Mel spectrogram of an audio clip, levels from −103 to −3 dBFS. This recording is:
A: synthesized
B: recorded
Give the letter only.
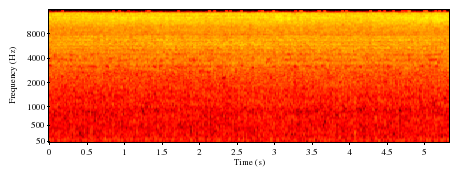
B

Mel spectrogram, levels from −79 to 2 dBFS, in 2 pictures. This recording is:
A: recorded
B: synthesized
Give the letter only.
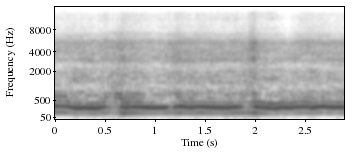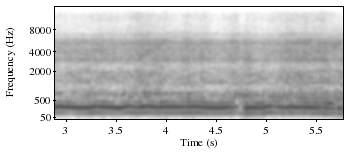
A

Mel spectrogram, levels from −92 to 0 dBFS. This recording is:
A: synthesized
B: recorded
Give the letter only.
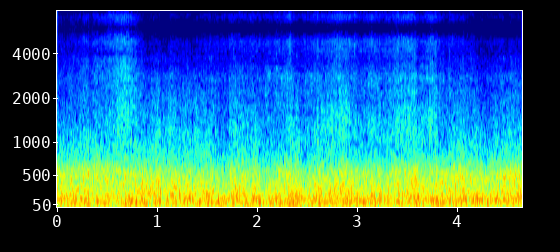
B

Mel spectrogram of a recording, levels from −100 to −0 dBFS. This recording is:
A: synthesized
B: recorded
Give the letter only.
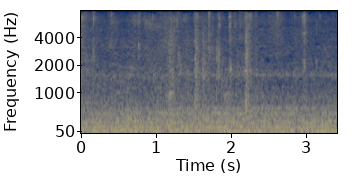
B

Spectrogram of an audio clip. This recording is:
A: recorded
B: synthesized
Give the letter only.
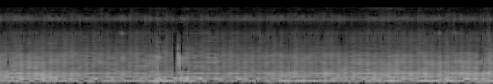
B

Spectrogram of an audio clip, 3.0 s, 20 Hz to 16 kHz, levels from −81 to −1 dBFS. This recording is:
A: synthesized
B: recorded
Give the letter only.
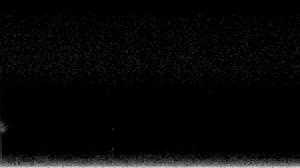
B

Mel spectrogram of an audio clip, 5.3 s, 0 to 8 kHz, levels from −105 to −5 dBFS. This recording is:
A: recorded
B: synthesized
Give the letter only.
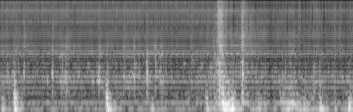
B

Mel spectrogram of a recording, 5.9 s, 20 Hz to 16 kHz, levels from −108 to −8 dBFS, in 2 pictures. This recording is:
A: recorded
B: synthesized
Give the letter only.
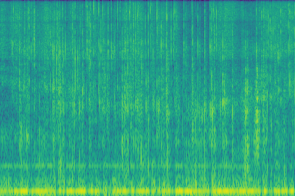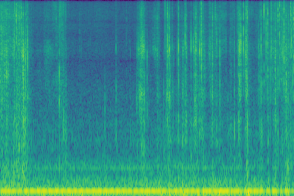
A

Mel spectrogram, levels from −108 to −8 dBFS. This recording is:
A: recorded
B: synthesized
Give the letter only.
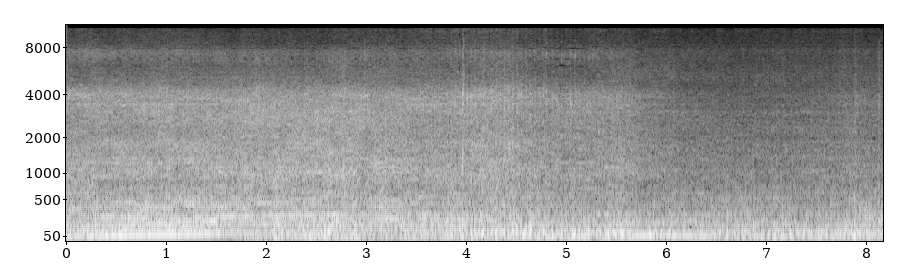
B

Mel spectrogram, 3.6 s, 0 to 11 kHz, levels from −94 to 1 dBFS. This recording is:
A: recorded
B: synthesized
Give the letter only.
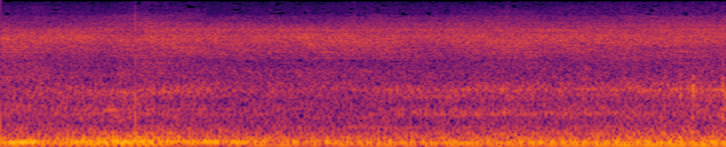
A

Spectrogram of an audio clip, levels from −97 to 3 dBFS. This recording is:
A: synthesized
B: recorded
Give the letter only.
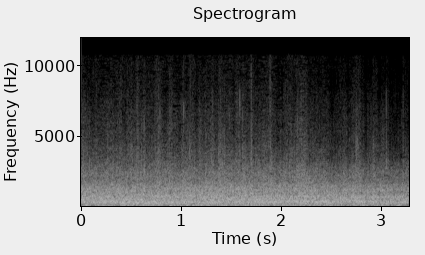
B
